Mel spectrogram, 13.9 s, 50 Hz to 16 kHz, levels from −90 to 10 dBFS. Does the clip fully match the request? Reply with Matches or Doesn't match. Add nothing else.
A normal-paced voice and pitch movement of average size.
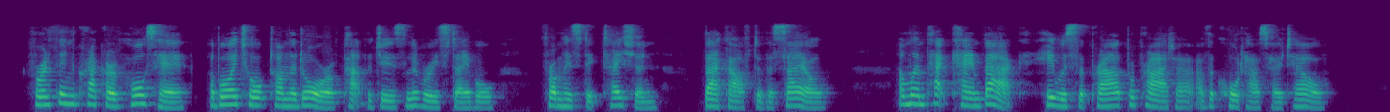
Matches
